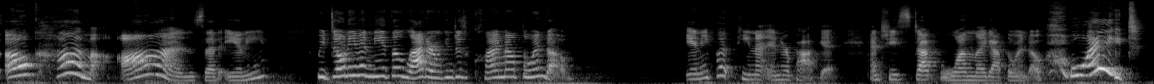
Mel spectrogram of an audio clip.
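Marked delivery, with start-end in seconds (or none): 0.0-2.0 high, loud, slow drawn-out coaxing; impatient girl. Acted. Annie urging Jack to hurry, high drawn-out coaxing. 3.2-5.8 put-on high, fast excited girl voice; eager girl. Annie telling Jack to skip the ladder, fast eager girl. 10.7-11.5 high, loud shout of alarm. Acted. Jack grabbing Annie's leg, loud alarmed shout.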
